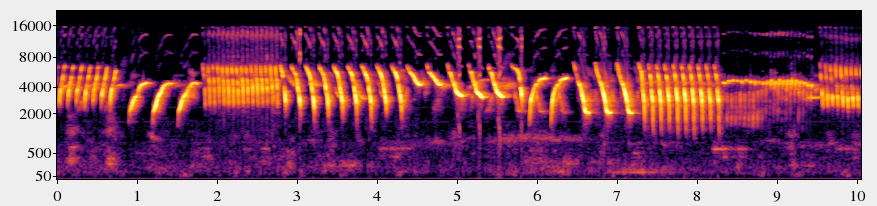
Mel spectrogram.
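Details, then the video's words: Young canary raised in captivity singing a long rolling song to encourage other canaries: repeated swooping slurs, rapid trills and a wavering sustained whistle near the end. "KENARI GACOR DOR COCOK BUAT PANCINGAN KENARI BIAR GACOR || KENARI GACOR PANJANG"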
